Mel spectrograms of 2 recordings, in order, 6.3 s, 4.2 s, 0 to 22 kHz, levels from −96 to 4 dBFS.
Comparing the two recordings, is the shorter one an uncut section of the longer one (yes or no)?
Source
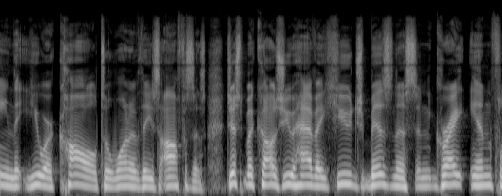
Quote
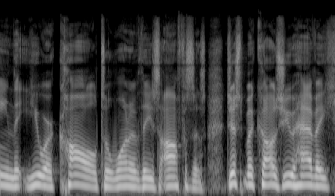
yes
